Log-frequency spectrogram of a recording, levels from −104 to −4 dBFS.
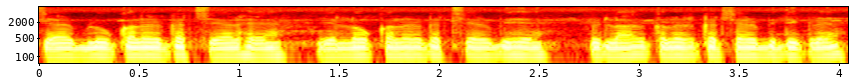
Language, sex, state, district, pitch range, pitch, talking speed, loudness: Hindi, male, Arunachal Pradesh, Longding, 110-115 Hz, 115 Hz, 265 wpm, -15 LUFS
